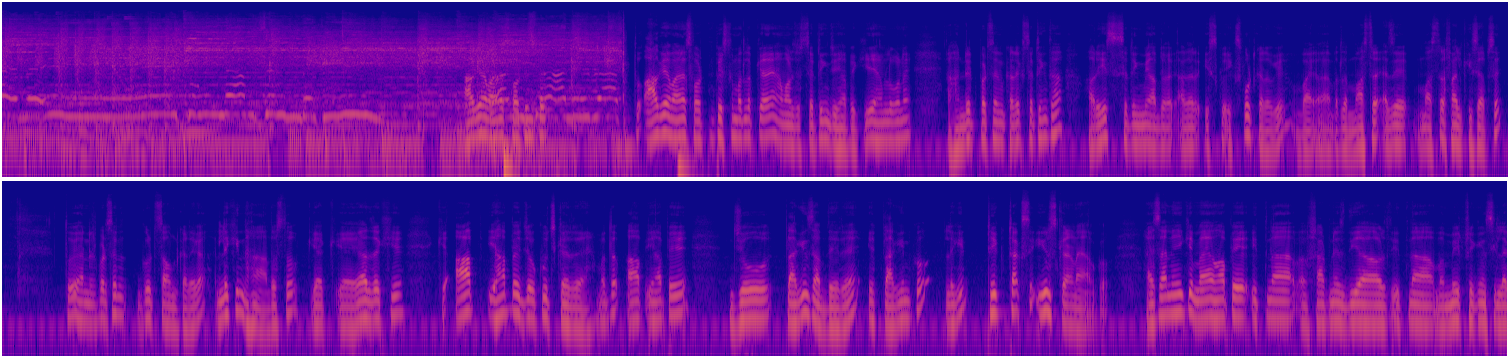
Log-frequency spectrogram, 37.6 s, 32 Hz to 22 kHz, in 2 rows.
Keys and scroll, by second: 7.7 space.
